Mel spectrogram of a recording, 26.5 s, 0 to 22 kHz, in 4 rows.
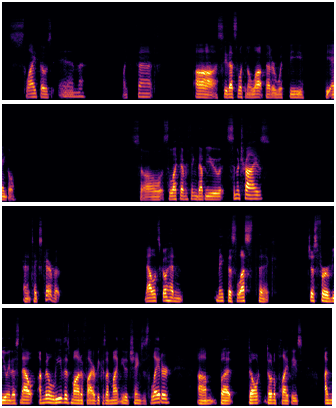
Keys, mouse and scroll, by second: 1.9 Tab, 2.1-6.0 middle drag, 6.2 middle click, 8.4 Tab, 8.8 a, 8.9 a, 9.6 w, 11.0 Tab, 11.3-15.4 middle drag, 15.8-17.8 drag, 17.5-19.6 middle drag, 19.8 middle click, 19.8-20.5 scroll down 1, 23.1-26.5 middle drag.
